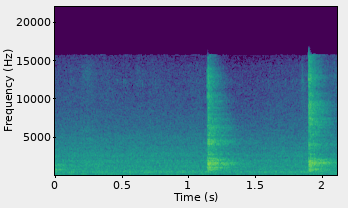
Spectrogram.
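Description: Powered wheelchair's brakes clicking on as the chair moves and stops: two sharp clicks under a second apart. The sound is the normal safety brake engaging, not a fault.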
